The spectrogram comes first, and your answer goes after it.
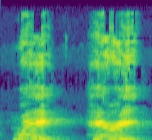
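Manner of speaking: high, slow call; calling after. Acted. Tom calling Harry as he flees, high call. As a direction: call after the running cat.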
